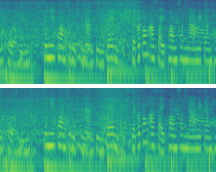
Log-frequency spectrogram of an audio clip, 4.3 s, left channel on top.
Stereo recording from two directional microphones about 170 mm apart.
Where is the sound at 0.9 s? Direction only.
15° left (ahead or behind).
